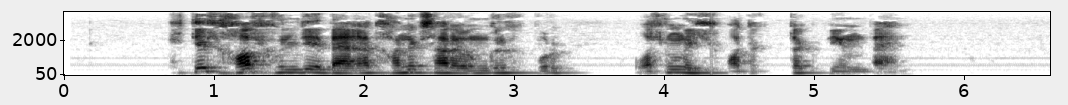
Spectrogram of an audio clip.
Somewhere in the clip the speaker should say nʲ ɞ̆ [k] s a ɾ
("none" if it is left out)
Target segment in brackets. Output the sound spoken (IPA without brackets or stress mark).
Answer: k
